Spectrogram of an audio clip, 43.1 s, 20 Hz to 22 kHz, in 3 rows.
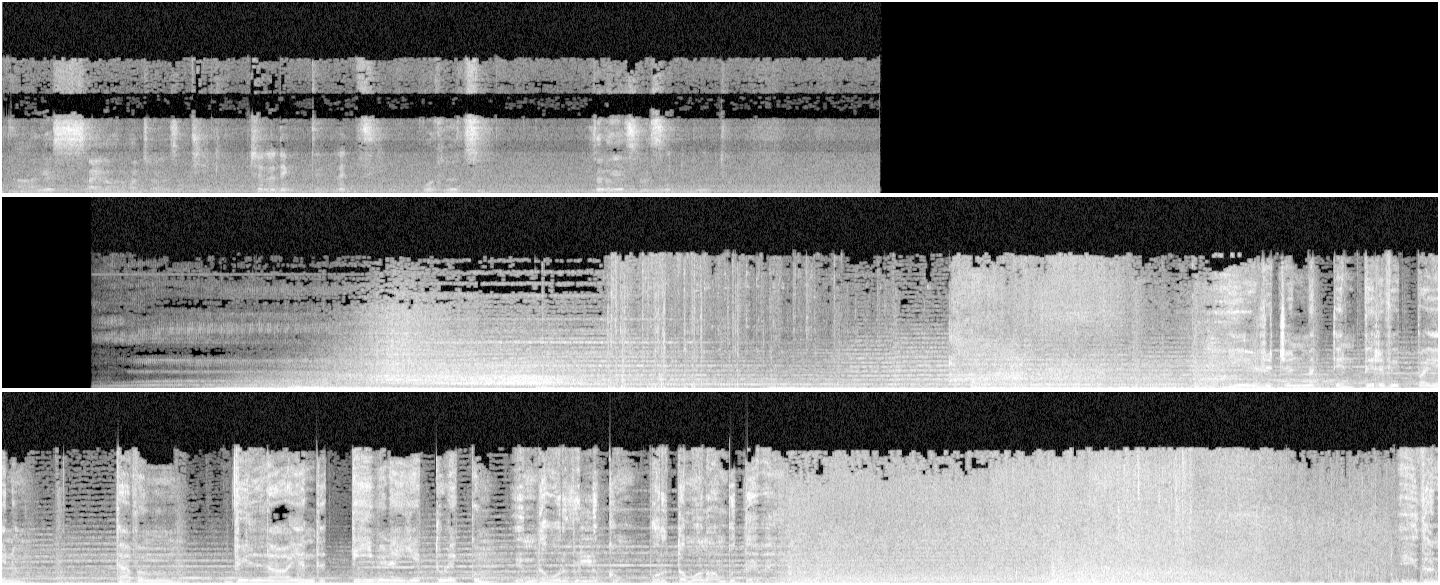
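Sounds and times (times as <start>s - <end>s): ominous horror music: 15.3s - 40.3s
thunder rumbling: 16.7s - 27.9s, 36.4s - 43.0s
whoosh: 16.8s - 21.2s
heavy rain: 36.5s - 43.0s.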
